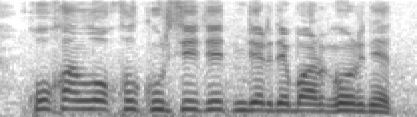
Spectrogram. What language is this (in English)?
Kazakh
